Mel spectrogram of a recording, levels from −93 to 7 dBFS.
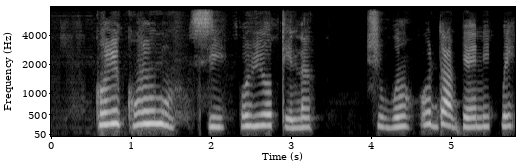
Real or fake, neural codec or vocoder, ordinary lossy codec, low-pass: fake; codec, 16 kHz in and 24 kHz out, 0.6 kbps, FireRedTTS-2 codec; none; 7.2 kHz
